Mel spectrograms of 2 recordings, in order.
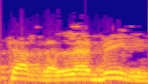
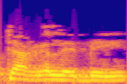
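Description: First: تغلبي pronounced "taghlabi", clear a after l; fatha on the lam. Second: تغلبي pronounced "taghlibi", short i after l; kasra on the lam. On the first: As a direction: stress an open a on the lam of تغلبي. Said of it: "يعني تفتح الل-، اللام". (تغلبي بلام مفتوحة) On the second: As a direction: give the lam in تغلبي an i vowel. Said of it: "ما نقول". (تغلبي بلام مكسورة) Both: Shown as a demonstration.

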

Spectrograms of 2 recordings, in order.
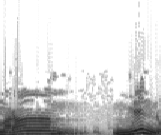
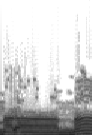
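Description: First: "مرام من" drawn out slowly as maraa-min; tanween ending. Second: "مراما" drawn out slowly to a long final aa; open aa ending. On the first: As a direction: say "مرام" slowly, closing on an "in" sound. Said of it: "فاني خطأها". («مرام» بتنوين الكسر، ببطء) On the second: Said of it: "هذا مرامة فاني خطأها". («مراما» بألف ممدودة في آخرها) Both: Shown as a demonstration.

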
